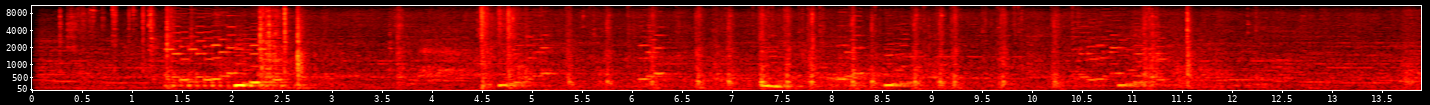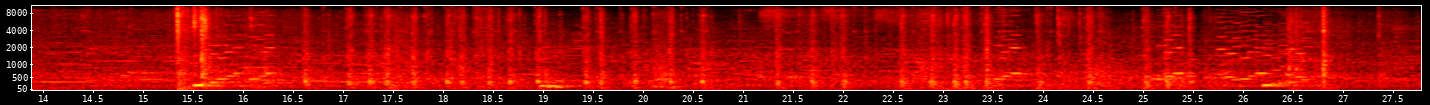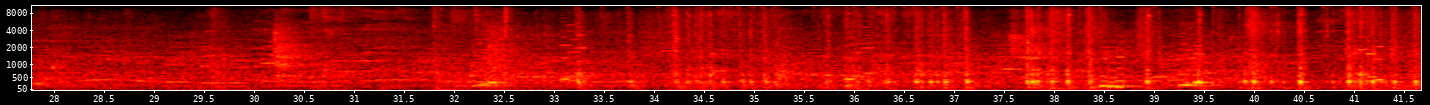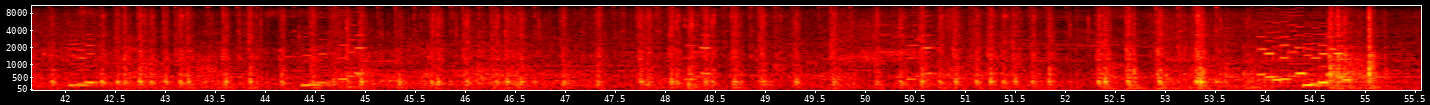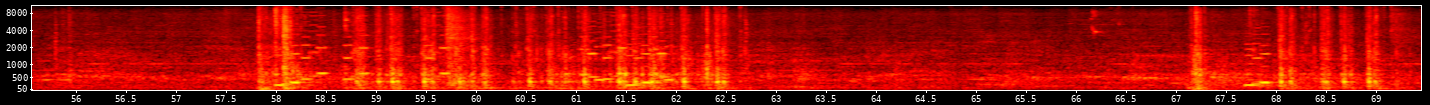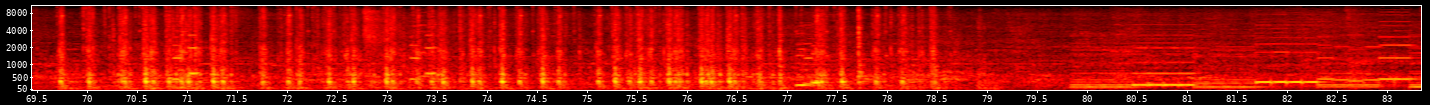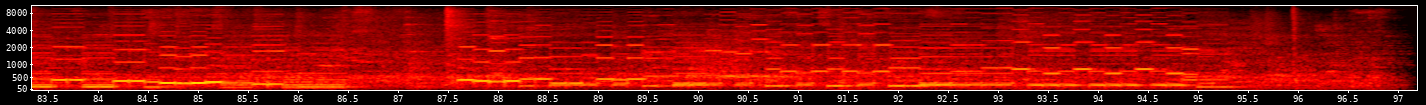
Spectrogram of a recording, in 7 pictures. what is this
Soviet Arcade - Circus Pinball Game
Soviet arcade pinball game sounds. Some music in the end. A lot of background noise.
This recording was made in Moscow, Russia as a part of my project for Location Sound module in Leeds Beckett University.
soviet, arcade, game, pinball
